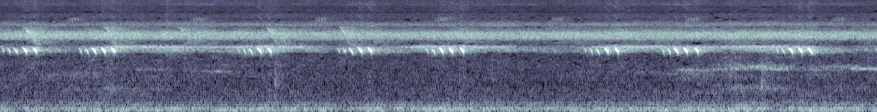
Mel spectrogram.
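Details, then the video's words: Crickets at night: short high chirps in clusters of three or four pulses, repeating roughly every two-thirds of a second, over a steady high-pitched background drone and low rumble. "efek suara jangkrik malam hari"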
